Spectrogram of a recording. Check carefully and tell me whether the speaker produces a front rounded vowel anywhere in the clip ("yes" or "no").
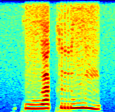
no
